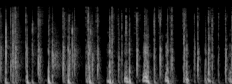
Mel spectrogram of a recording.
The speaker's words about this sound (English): Well done, Palace. You did good. Golf clap. You did. Golf clap.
